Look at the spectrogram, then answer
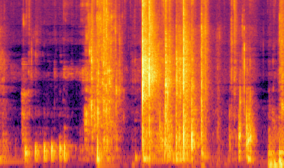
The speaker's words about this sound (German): sorry für diesen kleinen Frosch hier im Hals, ich nehme mal einen Schluck Wasser.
